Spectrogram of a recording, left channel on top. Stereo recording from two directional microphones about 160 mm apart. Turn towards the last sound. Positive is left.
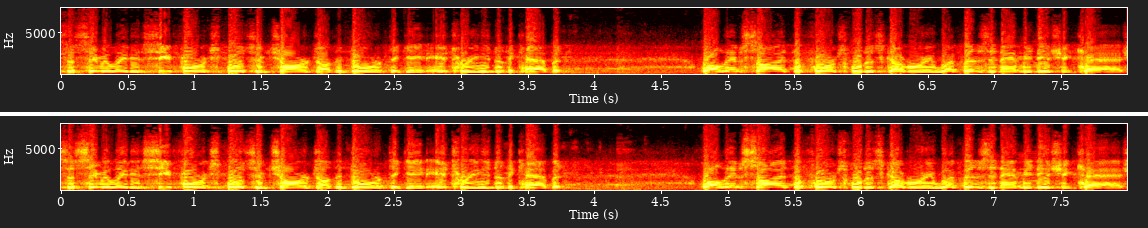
turn(degrees=-40)  # may be behind; listen again after turning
